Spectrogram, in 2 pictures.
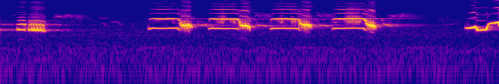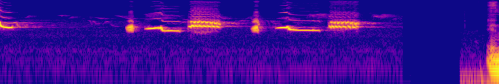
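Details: Northern mockingbird (Mimus polyglottos) sings bright varied phrases imitating other birds, one chirpy phrase repeated four times quickly before switching to new ones; a soft thump ends it.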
